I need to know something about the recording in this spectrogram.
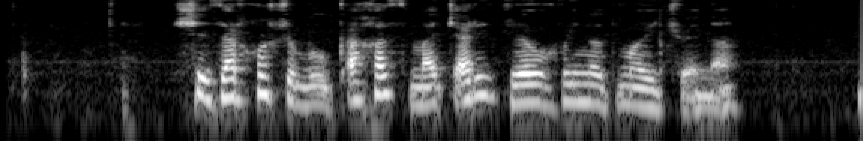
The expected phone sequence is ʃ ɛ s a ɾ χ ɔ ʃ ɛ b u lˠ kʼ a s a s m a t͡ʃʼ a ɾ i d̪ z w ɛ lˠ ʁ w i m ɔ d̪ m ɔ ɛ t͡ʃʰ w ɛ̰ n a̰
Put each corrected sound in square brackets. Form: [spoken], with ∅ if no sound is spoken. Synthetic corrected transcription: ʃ ɛ [z] a ɾ χ ɔ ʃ ɛ b u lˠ kʼ a [χ] a s m a t͡ʃʼ a ɾ i d̪ z w ɛ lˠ ʁ w i [n] ɔ d̪ m ɔ ɛ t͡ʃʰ w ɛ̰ n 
